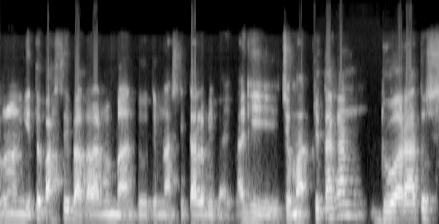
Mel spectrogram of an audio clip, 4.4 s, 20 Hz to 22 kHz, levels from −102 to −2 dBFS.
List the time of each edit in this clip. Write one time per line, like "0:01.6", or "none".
0:03.1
